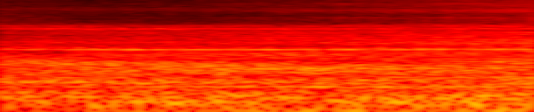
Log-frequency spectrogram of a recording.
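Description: A loud, steady rumbling noise on the anime's soundtrack, starting abruptly, with a faint high tone running through it.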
